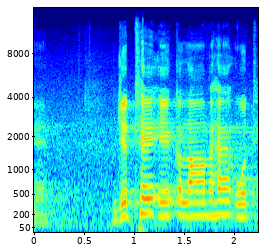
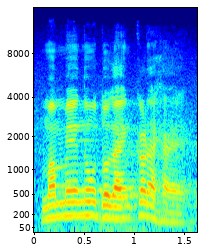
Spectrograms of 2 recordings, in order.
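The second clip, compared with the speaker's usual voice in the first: ordinary talk, nothing marked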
